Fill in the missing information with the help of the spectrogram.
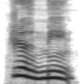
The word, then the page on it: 任命: rèn mìng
